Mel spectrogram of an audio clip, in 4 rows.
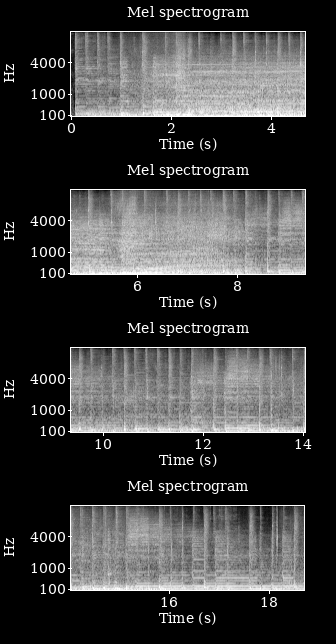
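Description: A Yamaha Ténéré 700 adventure motorcycle ridden on a gravel section gives a loud, continuous engine drone with wind rush, its revs rising and falling throughout.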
